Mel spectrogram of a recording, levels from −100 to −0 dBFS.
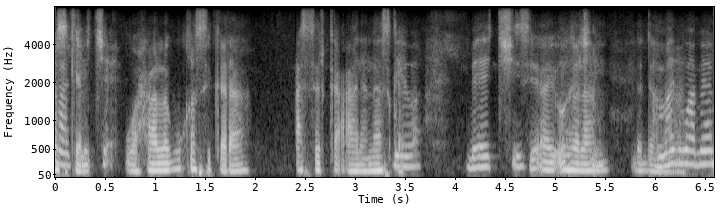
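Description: Speech, coded throughout with the AMR wideband (HD Voice) codec at a low rate, plainly rough and raspy, which fits 8.85 kbit/s. A spectrogram shows detailed harmonics only up to 6.4 kHz, smeared noise-like fill between 6.4 and 7 kHz, and nothing above 8 kHz from the call's microphone processing.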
